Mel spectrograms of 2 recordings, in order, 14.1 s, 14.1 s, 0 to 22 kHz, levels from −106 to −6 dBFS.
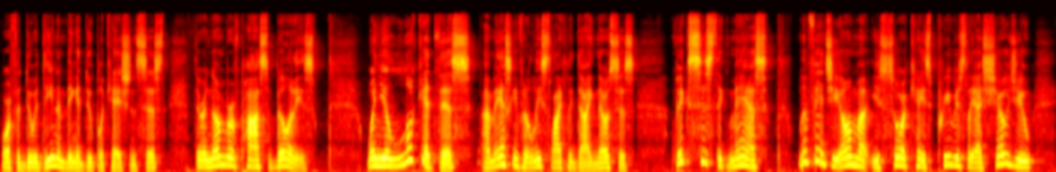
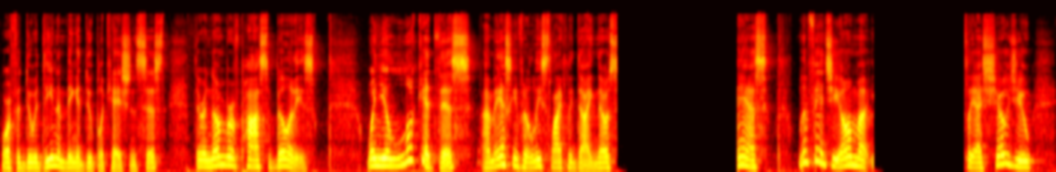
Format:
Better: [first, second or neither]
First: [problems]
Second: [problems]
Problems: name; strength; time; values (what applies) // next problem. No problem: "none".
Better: first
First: none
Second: audio cutting out; at 8 s for 1.5 s and at 12 s for 1 s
